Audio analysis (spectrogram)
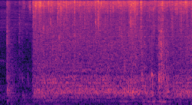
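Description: Seedlings in seed trays are watered indoors with a steady rushing spray of water that starts suddenly and runs on close by, briefly dipping near the end, with no talking.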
